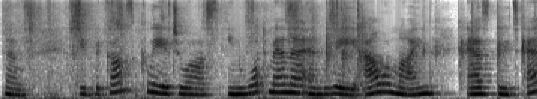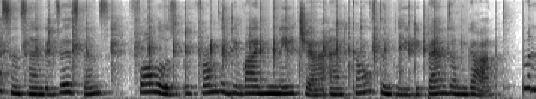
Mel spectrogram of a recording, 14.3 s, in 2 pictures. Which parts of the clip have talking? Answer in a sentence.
You can hear the talking from 0.0 to 14.2 s.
